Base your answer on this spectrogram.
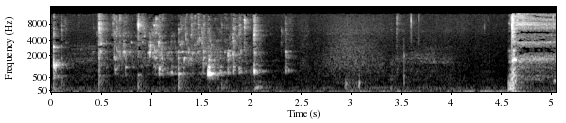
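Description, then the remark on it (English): Wasatch beer pours vigorously with a burst of splashing, gurgling liquid that settles into a quieter fizzing trickle, followed by a sharp, loud clunk near the end. “Yeah, we're doing the Wasatch from last time, and I poured it as vigorously as you could hope.”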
